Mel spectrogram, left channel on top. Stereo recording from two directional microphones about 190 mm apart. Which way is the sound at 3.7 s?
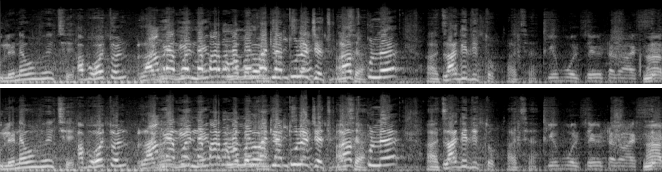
60° left (ahead or behind).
